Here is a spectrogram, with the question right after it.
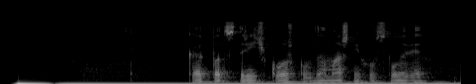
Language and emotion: Russian, neutral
